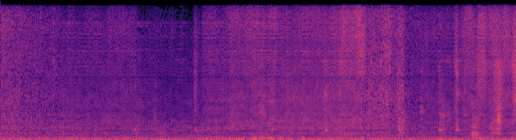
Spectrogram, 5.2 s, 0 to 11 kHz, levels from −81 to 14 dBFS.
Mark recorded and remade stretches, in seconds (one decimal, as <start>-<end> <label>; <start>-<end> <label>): 0.0-0.6 recorded; 0.6-3.6 remade; 3.6-4.2 recorded; 4.2-5.2 remade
